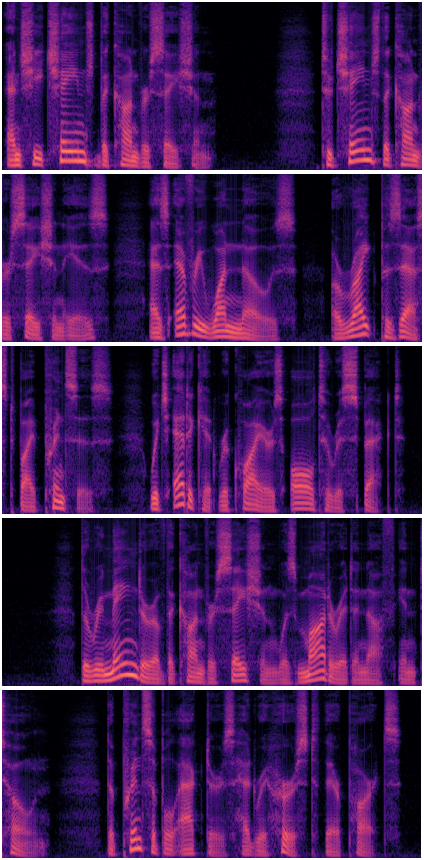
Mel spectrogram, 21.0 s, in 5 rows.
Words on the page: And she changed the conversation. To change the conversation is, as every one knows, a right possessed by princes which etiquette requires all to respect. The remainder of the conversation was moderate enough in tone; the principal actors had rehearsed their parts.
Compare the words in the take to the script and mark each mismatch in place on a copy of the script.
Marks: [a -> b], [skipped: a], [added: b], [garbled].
And she changed the conversation. To change the conversation is, as every one knows, a right possessed by princes which etiquette requires all to respect. The remainder of the conversation was moderate enough in tone; the principal actors had rehearsed their parts.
